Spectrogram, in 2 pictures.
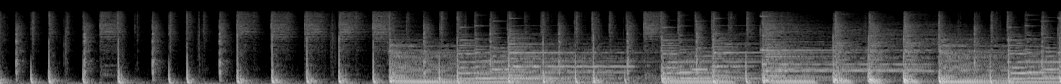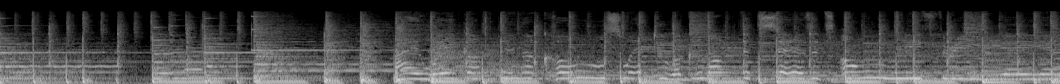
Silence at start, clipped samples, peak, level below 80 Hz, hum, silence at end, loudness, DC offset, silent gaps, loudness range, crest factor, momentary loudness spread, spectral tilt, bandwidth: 0 s; under 0.1%; -2 dBFS; -30 dBFS; none; 0 s; -21 LUFS; under 0.1%; none; 5 LU; 18 dB; 10 LU; -6 dB/octave; 13 kHz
